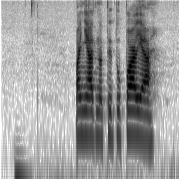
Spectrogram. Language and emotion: Russian, angry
